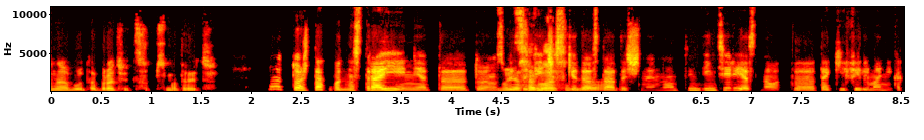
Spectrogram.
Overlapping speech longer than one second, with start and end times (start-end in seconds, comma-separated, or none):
4.4-5.6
